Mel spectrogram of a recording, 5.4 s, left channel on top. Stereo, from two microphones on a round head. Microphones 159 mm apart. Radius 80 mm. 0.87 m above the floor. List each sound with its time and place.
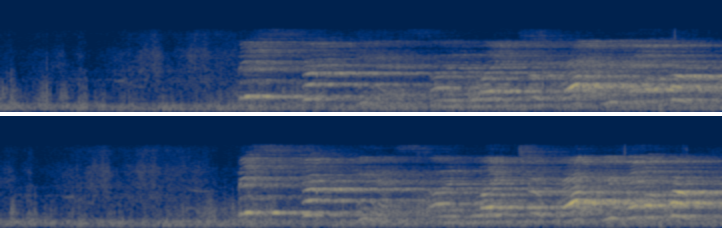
1.8 s a shout: 40° right (ahead or behind), 3 m; by 5.2 s 80° right, 3 m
